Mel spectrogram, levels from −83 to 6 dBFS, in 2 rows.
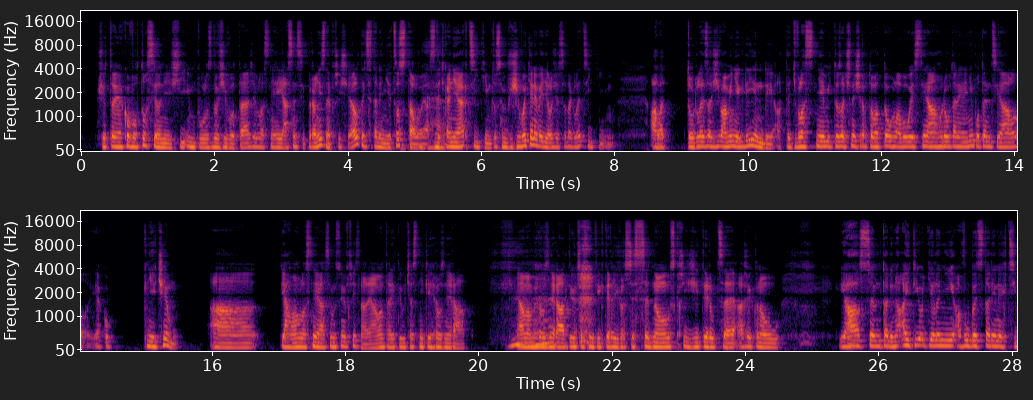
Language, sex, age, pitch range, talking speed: Czech, male, 20-39, 120-145 Hz, 210 wpm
